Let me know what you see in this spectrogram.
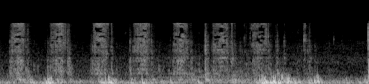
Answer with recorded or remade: remade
